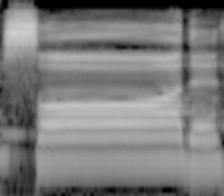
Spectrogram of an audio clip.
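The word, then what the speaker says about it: صاد: Scene সদ সদ সদ হরফটি মোটা আকার করে উচ্চারণ করতে হবে সদ সদ সদ হরফটি মোটা করে উচ্চারণ করতে হবে।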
